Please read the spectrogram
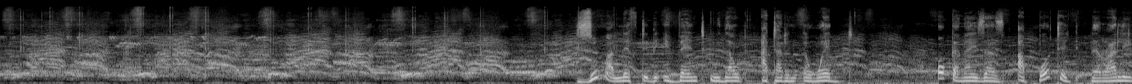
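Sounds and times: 
crowd of workers singing and chanting at a May Day rally in Bloemfontein: 0:00.0 - 0:11.3
speech: 0:05.8 - 0:08.6, 0:09.4 - 0:11.3.

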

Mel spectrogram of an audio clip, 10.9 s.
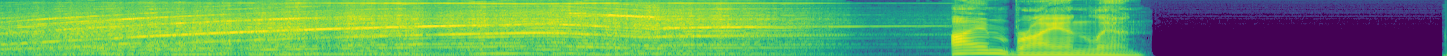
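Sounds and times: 
Harley-Davidson electric motorcycle electronic whine: 0:00.0 - 0:07.1
speech: 0:07.2 - 0:08.6.

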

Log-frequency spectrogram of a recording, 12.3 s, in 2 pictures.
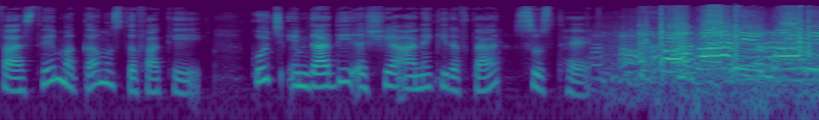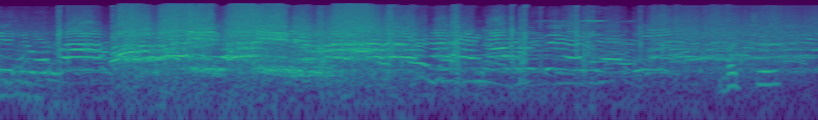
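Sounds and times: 
speech: 0:00.0 - 0:07.5, 0:11.6 - 0:12.2
children singing celebratory songs: 0:04.5 - 0:12.2.

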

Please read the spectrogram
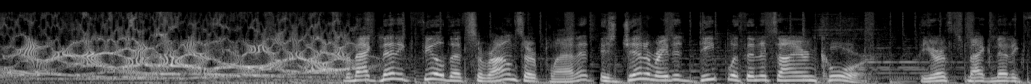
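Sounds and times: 
sonified solar wind particles hitting Earth's foreshock, warbling whistles: 0:00.0 - 0:04.4
speech: 0:03.4 - 0:10.3.

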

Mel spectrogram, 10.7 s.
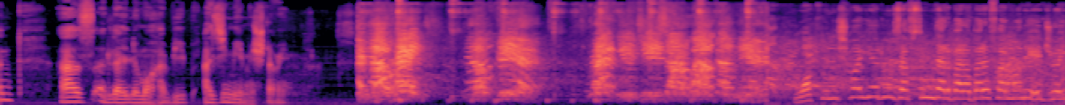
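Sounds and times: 
speech: 0:00.0 - 0:03.8, 0:07.2 - 0:10.6
protest crowd shouting slogans: 0:03.6 - 0:10.6.

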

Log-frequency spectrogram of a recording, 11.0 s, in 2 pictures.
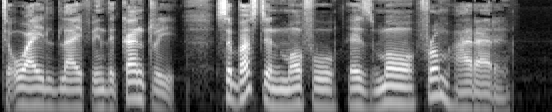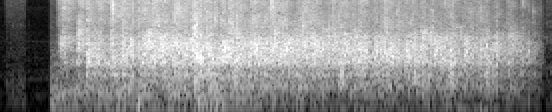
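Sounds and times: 
speech: 0:00.0 - 0:05.2, 0:06.0 - 0:06.9
Zimbabwean officials applauding: 0:06.0 - 0:11.0.

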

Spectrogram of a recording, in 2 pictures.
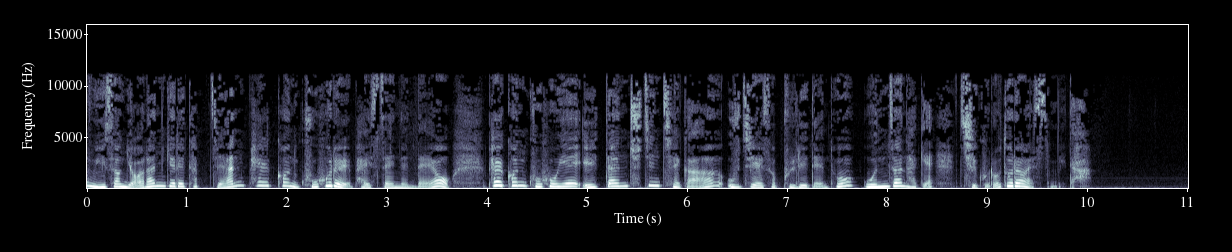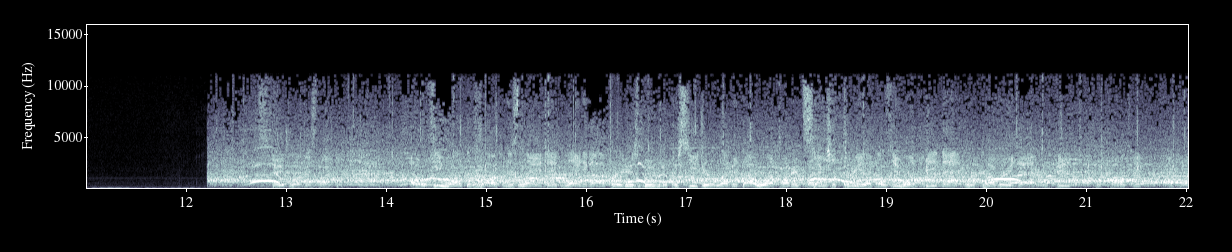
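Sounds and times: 
speech: 0:00.0 - 0:10.1, 0:14.3 - 0:22.0
SpaceX staff cheering at rocket landing: 0:12.2 - 0:22.0.

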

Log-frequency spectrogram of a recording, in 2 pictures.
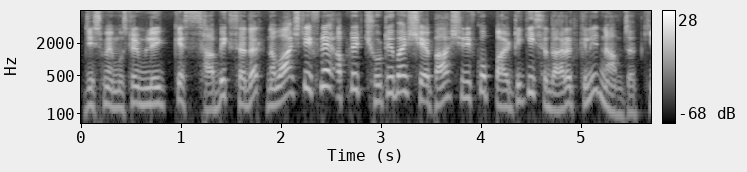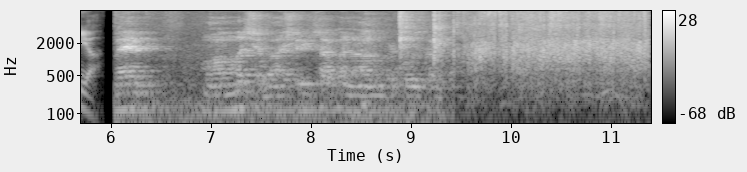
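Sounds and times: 
speech: 0:00.1 - 0:09.5
participants applauding at a Pakistan Muslim League party meeting: 0:08.9 - 0:11.3.

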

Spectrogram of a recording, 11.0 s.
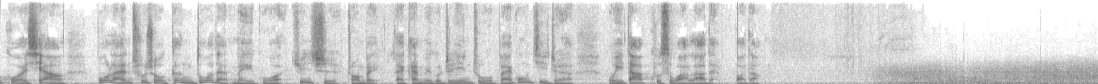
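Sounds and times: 
speech: 0:00.0 - 0:07.8
F-35 fighter jet roaring over the White House: 0:08.7 - 0:10.9.

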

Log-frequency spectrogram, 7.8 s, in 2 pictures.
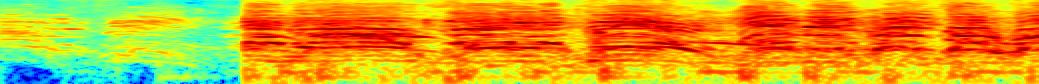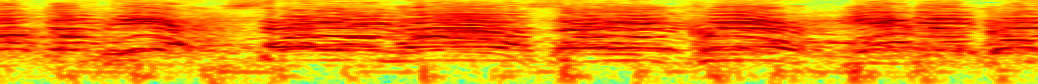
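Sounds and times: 
protesters chanting at a DACA demonstration: 0:00.0 - 0:07.7.

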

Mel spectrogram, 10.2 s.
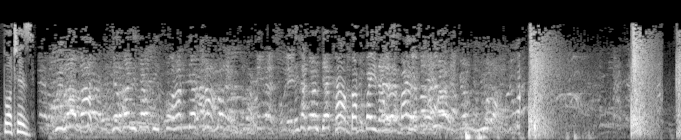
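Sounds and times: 
speech: 0:00.0 - 0:00.6, 0:01.6 - 0:08.2
gunshots fired into the air by prison officials: 0:07.9 - 0:08.6, 0:09.4 - 0:10.2.

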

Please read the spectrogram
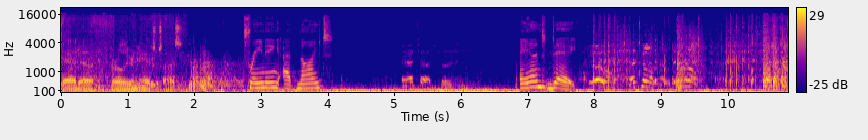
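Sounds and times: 
speech: 0:00.0 - 0:04.2, 0:05.1 - 0:06.2, 0:06.9 - 0:09.8, 0:10.6 - 0:10.8
gunfire: 0:01.9 - 0:02.8, 0:08.0 - 0:10.8.

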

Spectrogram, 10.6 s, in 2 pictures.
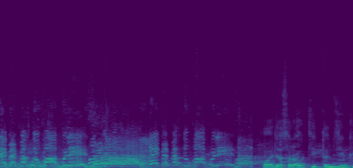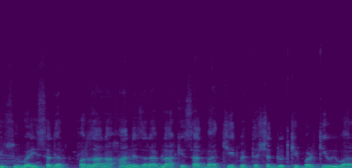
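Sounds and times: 
protesters chanting slogans against the government in Peshawar: 0:00.0 - 0:05.6
scattered crowd chatter: 0:00.0 - 0:10.2
speech: 0:00.1 - 0:01.8, 0:03.2 - 0:10.5.

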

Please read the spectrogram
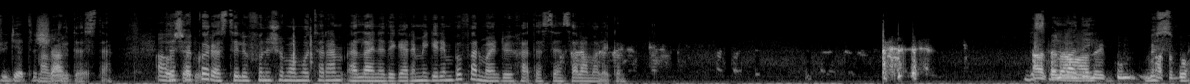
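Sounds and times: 
speech: 0:00.0 - 0:06.7, 0:10.2 - 0:11.9
caller coughing on a phone-in line: 0:08.8 - 0:09.4.

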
